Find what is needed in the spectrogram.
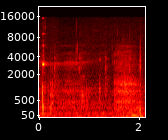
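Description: A single soft click right at the start, a key press on a RigExpert AA-230 Zoom antenna analyzer, then faint room tone.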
